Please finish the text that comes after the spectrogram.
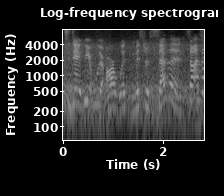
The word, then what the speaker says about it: Sevyn: with Mel and today we are with Mr seven so I feel like I was pronouncing your name right like yeah it's seven okay what first of all let's get into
